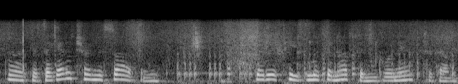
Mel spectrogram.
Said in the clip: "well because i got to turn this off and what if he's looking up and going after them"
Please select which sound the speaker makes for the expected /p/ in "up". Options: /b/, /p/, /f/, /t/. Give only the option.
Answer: /p/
